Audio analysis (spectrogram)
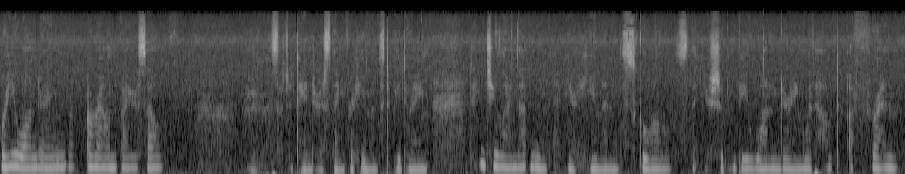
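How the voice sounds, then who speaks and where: Young woman doing a gentle curious forest nymph for asmr, slow soft whisper right up close, bit of hiss. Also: on the high side, steady tone, close to an everyday voice, low-quality recording. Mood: gentle, reassuring. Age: 20s. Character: curious, gentle female wood nymph, ancient and kindly. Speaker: ASMR roleplayer. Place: outdoors in woodland. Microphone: close to the microphone.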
